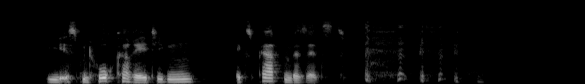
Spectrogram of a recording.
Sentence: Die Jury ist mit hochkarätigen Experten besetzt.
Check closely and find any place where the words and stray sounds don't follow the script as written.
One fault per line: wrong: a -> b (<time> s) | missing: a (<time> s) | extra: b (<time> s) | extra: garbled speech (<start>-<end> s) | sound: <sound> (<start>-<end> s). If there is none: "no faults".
missing: Jury (0.6 s)
sound: cough (3.6-4.9 s)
